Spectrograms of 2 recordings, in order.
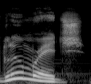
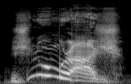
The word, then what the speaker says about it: Gloomrage: And she goes, it's not even pronounced Gloomrage. Historically, It isn't? no, it's Gloomrage.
